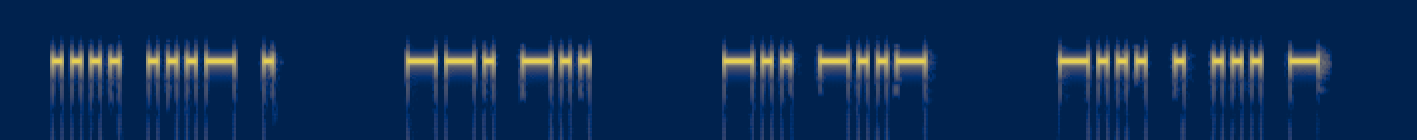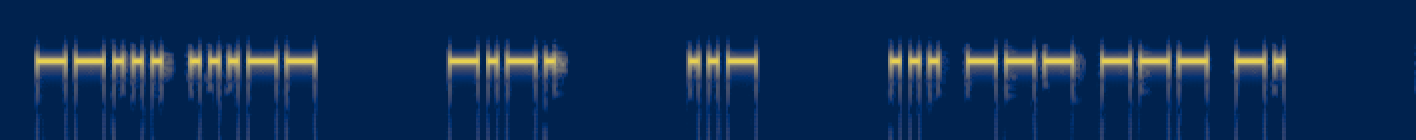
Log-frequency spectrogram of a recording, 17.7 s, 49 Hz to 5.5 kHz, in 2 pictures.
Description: Morse code, heard as a keyed tone, about 20 wpm, 700 Hz. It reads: HVE GD DX BEST 73 C U SOON
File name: UK MASTER QSOs TRAINING / 20WPM / UK MASTER QSOs 0072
